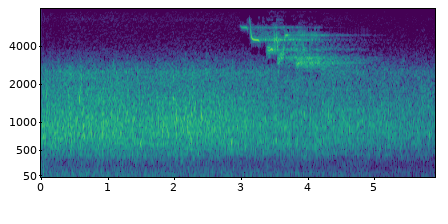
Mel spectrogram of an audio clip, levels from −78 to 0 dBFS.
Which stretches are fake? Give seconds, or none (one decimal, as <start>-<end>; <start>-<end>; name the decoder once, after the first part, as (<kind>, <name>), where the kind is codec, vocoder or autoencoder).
3.5-4.2 (vocoder, HiFi-GAN)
